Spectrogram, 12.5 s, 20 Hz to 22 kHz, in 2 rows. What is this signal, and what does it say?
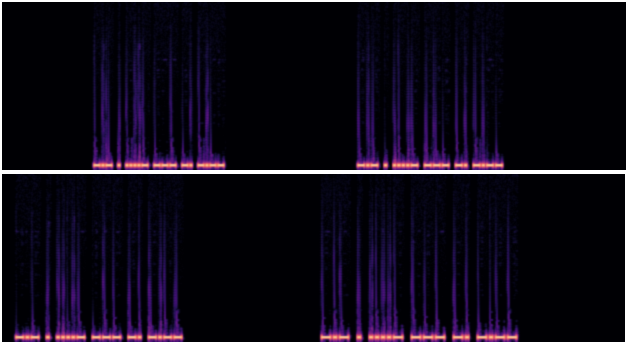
Morse code, heard as a keyed tone, about 52 wpm, 700 Hz. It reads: KE4ONY KE4ONY KE4ONY KE4ONY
